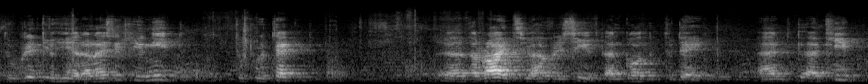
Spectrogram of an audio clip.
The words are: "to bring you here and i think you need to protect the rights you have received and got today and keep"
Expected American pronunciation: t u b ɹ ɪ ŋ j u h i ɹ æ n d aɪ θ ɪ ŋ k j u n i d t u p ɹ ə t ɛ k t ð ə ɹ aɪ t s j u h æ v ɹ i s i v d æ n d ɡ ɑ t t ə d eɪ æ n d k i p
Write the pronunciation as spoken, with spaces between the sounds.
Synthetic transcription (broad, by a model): t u b ɹ ɪ ŋ j u h i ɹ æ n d aɪ s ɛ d j u n i d t u p ɹ ə t ɛ k t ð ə ɹ aɪ t s j u h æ v ɹ i s i v d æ n ɡ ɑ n t ə d eɪ æ n d k i p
